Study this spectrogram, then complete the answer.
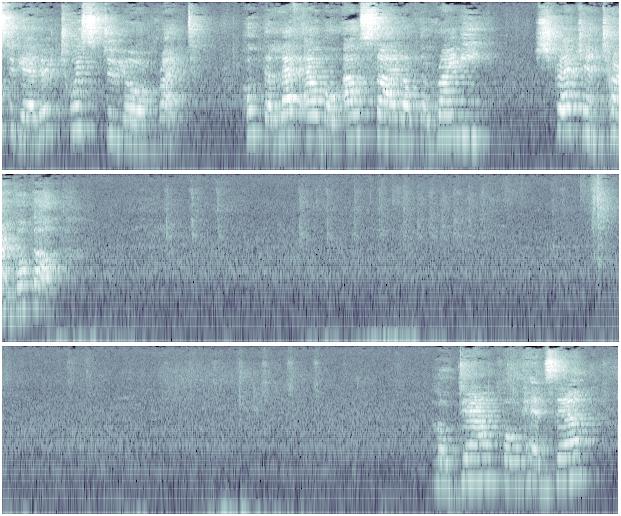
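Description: A woman speaks calmly and clearly, close by, as if giving instructions.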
